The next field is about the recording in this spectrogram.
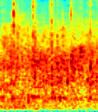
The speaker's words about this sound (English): Don't clap. I'm not done. Having said that, don't be a moron. Now you can clap.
